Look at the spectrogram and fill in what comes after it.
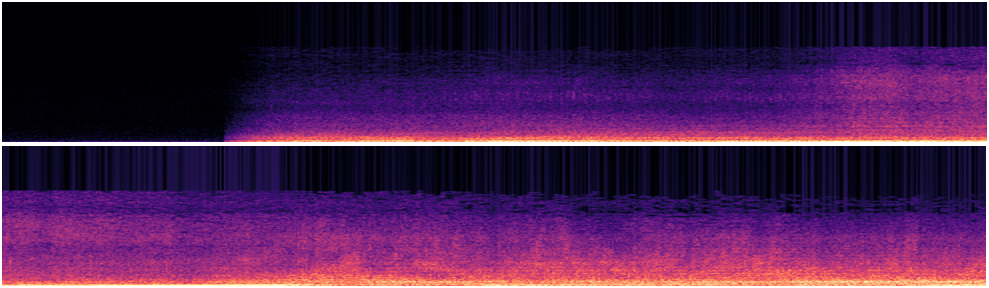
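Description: Car engine running, cutting in suddenly about a second in, then revving up with a steadily rising pitch over a couple of seconds as the car drives off.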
